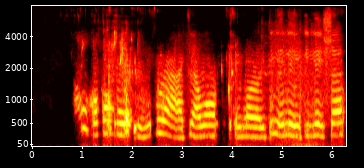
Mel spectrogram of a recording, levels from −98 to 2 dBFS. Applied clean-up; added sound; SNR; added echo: neural mask model Resemble Enhance denoiser.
